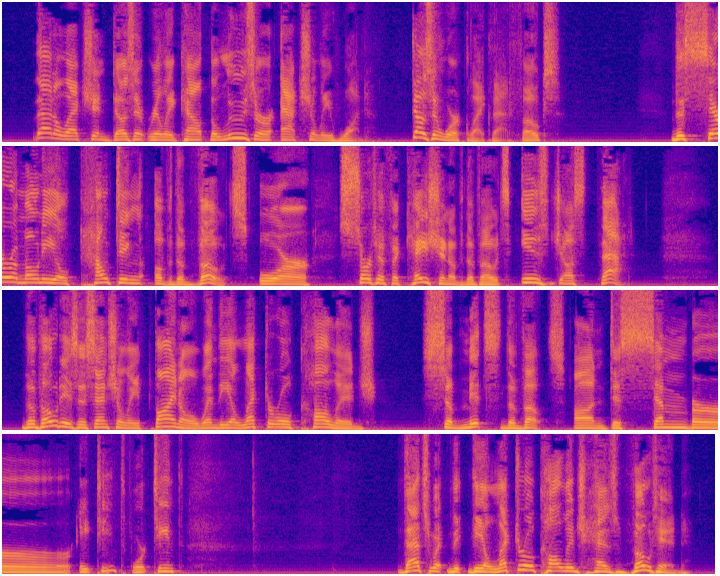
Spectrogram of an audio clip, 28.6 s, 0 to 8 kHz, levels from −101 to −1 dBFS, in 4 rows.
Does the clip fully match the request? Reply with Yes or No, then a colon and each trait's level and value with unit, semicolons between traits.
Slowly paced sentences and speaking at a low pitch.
No: slow, 110 wpm; medium, 150 Hz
